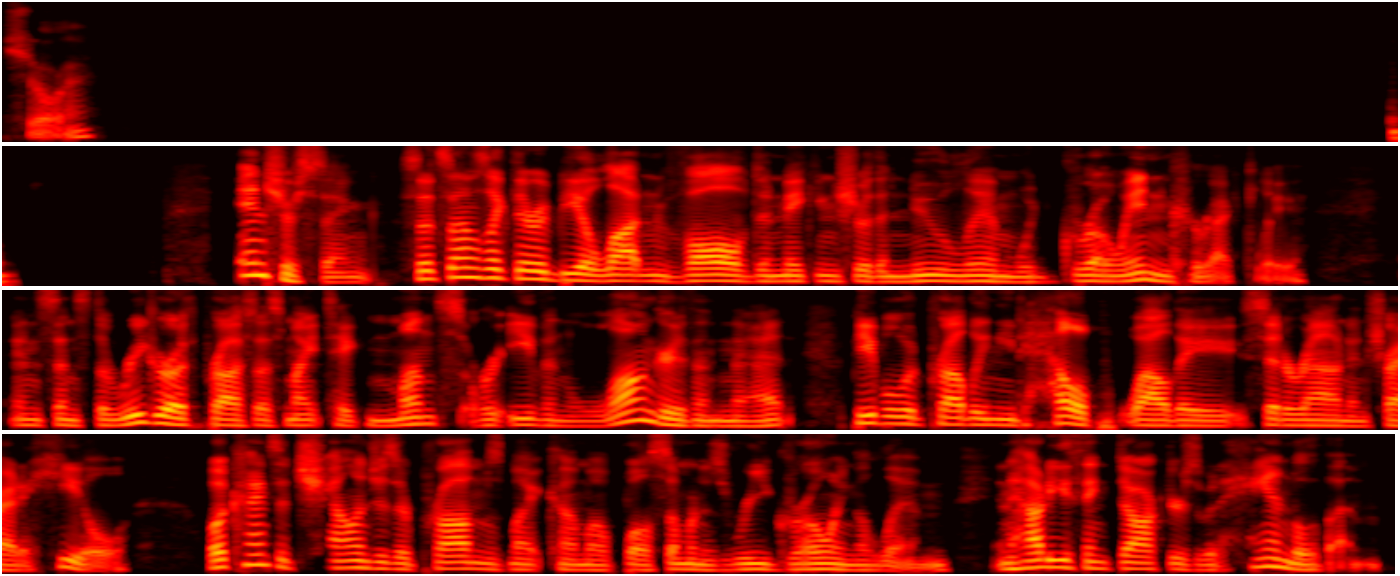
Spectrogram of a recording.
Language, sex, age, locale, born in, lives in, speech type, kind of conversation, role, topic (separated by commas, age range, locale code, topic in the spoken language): English, male, 18-19, en-US, United States, United States, read, expert-assistant, asker, How would life change if humans could regrow limbs?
